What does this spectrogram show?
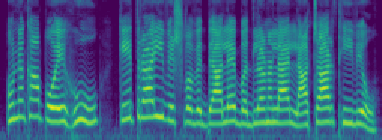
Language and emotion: Sindhi, neutral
